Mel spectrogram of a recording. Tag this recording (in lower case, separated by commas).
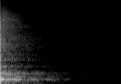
music, snare drum, musical instrument, percussion, drum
